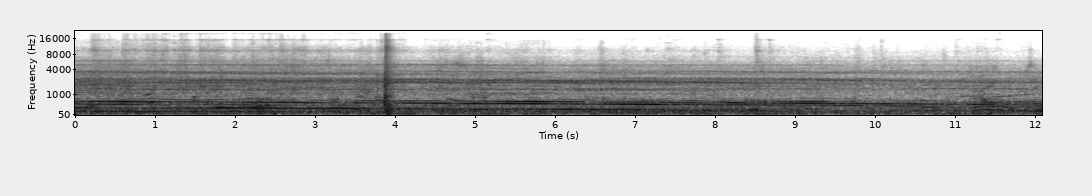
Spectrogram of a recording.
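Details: Continental-Girbau washer spinning down, electric braking restart actually speeding the drum; heavy continuous thunderous rumble with wavering tones, drum barely scrapes along by hand. Worn drum bearings dragging during spindown.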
